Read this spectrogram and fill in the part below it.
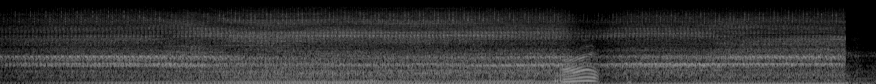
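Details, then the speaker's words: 2017 Honda Accord after replacing the belt tensioner pulley assembly: smooth even idle with a steady hum and no squeal, chirp or rattle from the belt side; much quieter, running healthy. "[Music] wow what a difference very quiet"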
